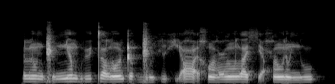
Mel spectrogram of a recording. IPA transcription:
lõɡ͡ǁʉɲɐ̃ bʉ t̪ɵlˠõ ʈoɡ͡ǁũçɵçḭ ʕḛχõʕũ lˠisḛħõ ɾõɲu

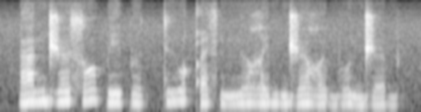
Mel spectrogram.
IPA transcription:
a˩˧ nd͡ʒœ˧sɔ˧˥ pe˩˧pɵ˩tːʉ˧˥wqʼɪ˩˧s nːɵ˩˧ʁe˩˧bnd͡ʒœ˩˧ʁɵ˩ bo˩˧ nd͡ʒœ˩b

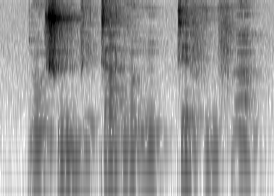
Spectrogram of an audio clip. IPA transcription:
ɾɔ̃˧ ʃũ˧ be˧ka˦ ɡɔ̃˦˨ɾũ˧ | kɛ˦fu˦˨ fã˨˦

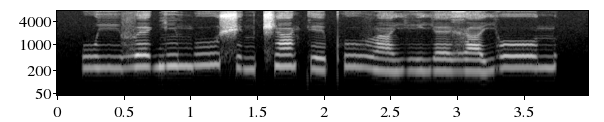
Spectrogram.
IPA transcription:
wiː˨vɛ˦ɡĩ˦m uː˦ʃɪ˨ŋt͡ʃã˦ ke˨pʰu˦ βã˨ji˨jɛ˨ɣa˨ joː˦n

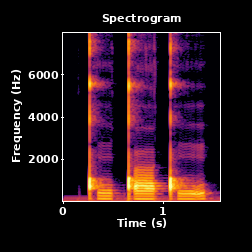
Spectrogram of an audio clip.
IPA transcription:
ǃʰeǃʼa ǃʰe

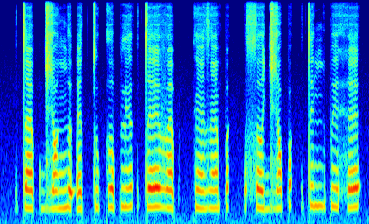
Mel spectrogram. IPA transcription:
tæpd͡ʑɑ ŋəʔɛtːu kʌplʲə | tɛvæpkːɛ̃zæ̃p | sʌd͡ʑɑp | tɪŋip ɪhɛ

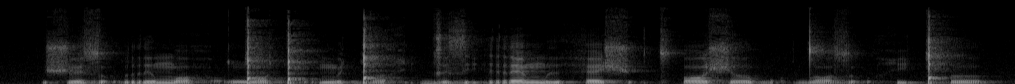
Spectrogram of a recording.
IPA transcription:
ʃʏ˧zo̰˨ rɨ˧mɔ˨ hɔ̰˨˦ŋ͡ǃɔ˧ǃʼo̰˨ mʏ˦ɡ͡ǃʌ˧hḭ˦ ɡɨ˨zḭ˦ rɛ˦mɨ˨hɛ˧ʃo̰˨ t͡sʼɔ˦ʃɤ˧bɔ̰˦ dɔ˨zo̰˧ hi˨ǃʰɤ˦˨

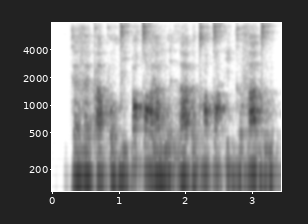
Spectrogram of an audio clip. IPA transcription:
kɛ˨vɛ˨pʼa˧pʼo˨ di˨ʔi˦tˤa˧ja˨ ŋʷi˧ra˧ʔə˦ dʱo˦tˤɯ˧ ki˦ɡʱə˦ va˦ dɯ˦

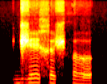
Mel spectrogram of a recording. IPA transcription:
d͡ʒexɾɘʃθɤ

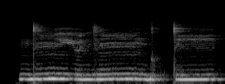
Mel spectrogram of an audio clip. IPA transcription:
ndĩːjy nzĩːŋɡɯp tiː

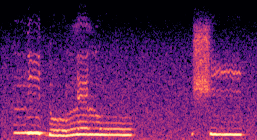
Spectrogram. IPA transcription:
ni˦ ɗu˨lɪ˦lu˦ | ʃi˦

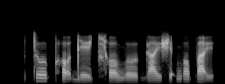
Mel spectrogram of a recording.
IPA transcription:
to˦ kʰɔ̰˦˨de˨ɪ̯t͡ɕʰɔ˨wo˨ʊ̯ ɡa˨ɪ̯ʃɛ˦ʔ wɔ˦pa̰˦˨ɪ̯

